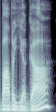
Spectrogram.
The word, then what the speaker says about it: Baba Yaga: That's always the Baba Yaga. Also sometimes pronounced, more properly pronounced, something more like Baba Yaga.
